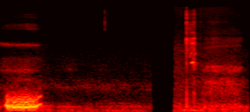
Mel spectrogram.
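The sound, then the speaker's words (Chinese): A person gives one short, loud bark in imitation of a dog, then low background hiss follows with a brief rustle near the end. “跟条母狗一样，给主人叫唤两声听听。”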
